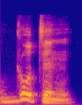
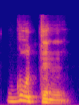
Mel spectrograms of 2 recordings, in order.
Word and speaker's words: guten: Si suena la schwa como guten, guten, ten. Se escucha más así fuerte. Y si no, lo decimos más a secas, como está en la página, en la de Wiktionary, y decimos guten, guten.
